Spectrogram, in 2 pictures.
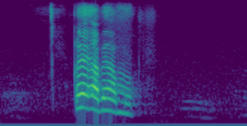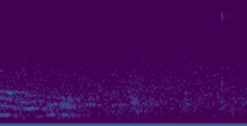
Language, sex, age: Northern Sotho, female, 25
